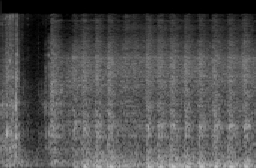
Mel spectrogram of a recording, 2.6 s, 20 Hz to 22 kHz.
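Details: 2000 Chevy Astro van with no check engine light: the starter churns steadily but the engine never fires, a hard-start, crank-no-start condition. Owner suspects the camshaft sensor and corroded, stripped connector wires, and possibly a battery weakened by long cranking.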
